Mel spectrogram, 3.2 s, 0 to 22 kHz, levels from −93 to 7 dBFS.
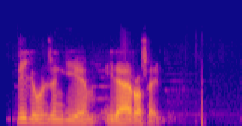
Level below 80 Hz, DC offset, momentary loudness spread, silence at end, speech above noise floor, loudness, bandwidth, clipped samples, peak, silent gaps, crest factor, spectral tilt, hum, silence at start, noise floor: -64 dBFS; under 0.1%; 13 LU; 1.15 s; 48 dB; -20 LUFS; 6.6 kHz; under 0.1%; -2 dBFS; none; 20 dB; -7 dB/octave; none; 0.25 s; -69 dBFS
